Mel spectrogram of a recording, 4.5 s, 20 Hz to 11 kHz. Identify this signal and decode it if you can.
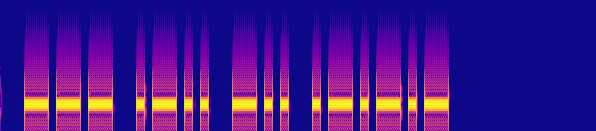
Morse code, heard as a keyed tone, about 20 wpm, 700 Hz. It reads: OLD.
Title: Sentences from Top 1300 Words 20wpm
